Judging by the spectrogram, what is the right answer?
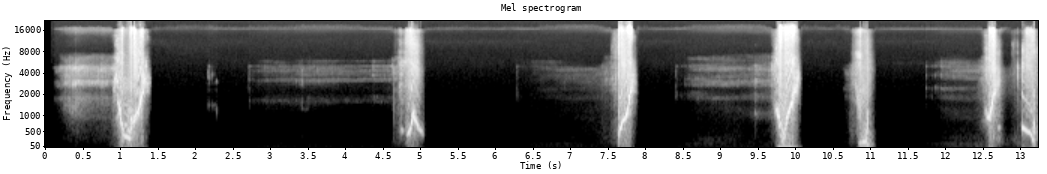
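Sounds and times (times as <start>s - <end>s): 
cartoon style comical banana peel slip: 0.9s - 1.4s, 4.7s - 5.1s, 7.6s - 7.9s, 9.7s - 10.1s, 10.8s - 11.1s, 12.5s - 13.2s.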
